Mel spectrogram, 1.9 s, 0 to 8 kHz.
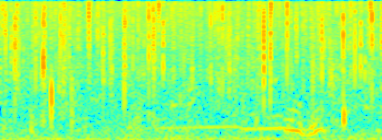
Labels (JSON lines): {"label": "biophony, cascading saw", "recorder": "SoundTrap 600 or HydroMoth"}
